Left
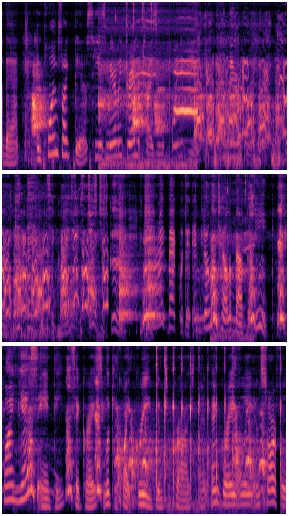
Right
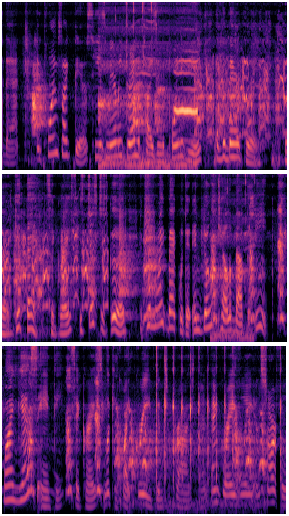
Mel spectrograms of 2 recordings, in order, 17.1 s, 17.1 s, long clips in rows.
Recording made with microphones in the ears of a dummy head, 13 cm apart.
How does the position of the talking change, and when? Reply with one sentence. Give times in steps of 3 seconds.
You can hear the talking in the centre from 0 s, on the right from 3 s, in the centre from 9 s and on the left from 12 s.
